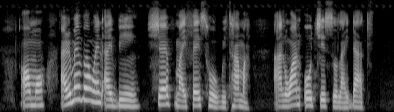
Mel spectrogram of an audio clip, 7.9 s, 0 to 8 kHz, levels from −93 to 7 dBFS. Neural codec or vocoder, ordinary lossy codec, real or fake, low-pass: none; none; real; none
